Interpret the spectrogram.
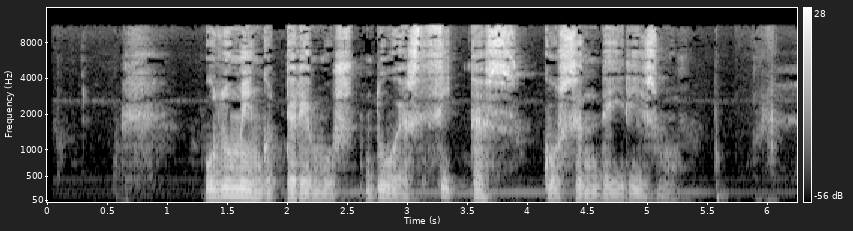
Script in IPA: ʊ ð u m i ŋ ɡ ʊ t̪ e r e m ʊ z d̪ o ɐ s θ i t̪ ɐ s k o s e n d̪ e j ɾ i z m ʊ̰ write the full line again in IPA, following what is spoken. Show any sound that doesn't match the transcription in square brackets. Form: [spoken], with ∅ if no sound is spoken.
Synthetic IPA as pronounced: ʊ ð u m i ŋ ɡ ʊ t̪ e [ɾ] e m ʊ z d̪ [u] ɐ s θ i t̪ ɐ s k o s e n d̪ e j ɾ i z m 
